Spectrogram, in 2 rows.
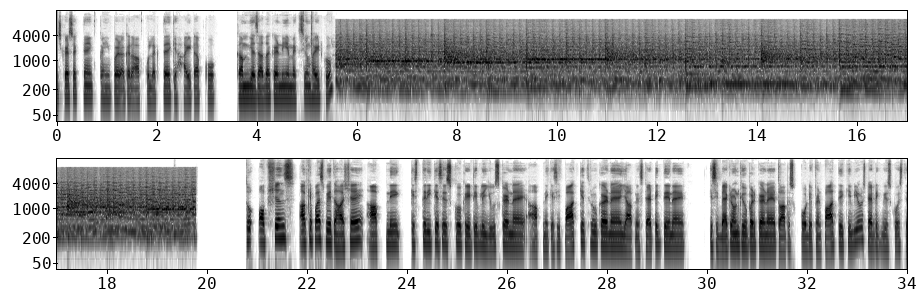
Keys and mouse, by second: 5.1 space, 19.3 space.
